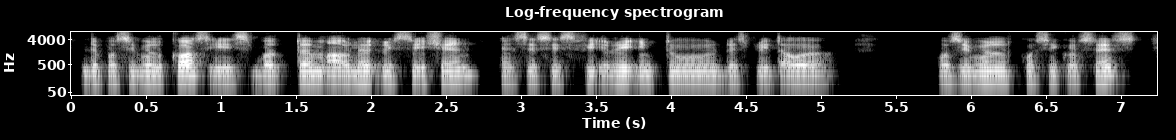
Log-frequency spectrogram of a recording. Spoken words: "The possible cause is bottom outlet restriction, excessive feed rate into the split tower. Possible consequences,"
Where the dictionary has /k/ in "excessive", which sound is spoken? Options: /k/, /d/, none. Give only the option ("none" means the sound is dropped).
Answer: none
